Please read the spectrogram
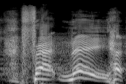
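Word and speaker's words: phatne (φάτνη): The Greek definition of the word manger is pronounced phatne.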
